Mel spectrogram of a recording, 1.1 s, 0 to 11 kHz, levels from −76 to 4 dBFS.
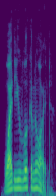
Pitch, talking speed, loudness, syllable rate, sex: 125 Hz, 270 wpm, -18 LUFS, 7.9 syllables/s, male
